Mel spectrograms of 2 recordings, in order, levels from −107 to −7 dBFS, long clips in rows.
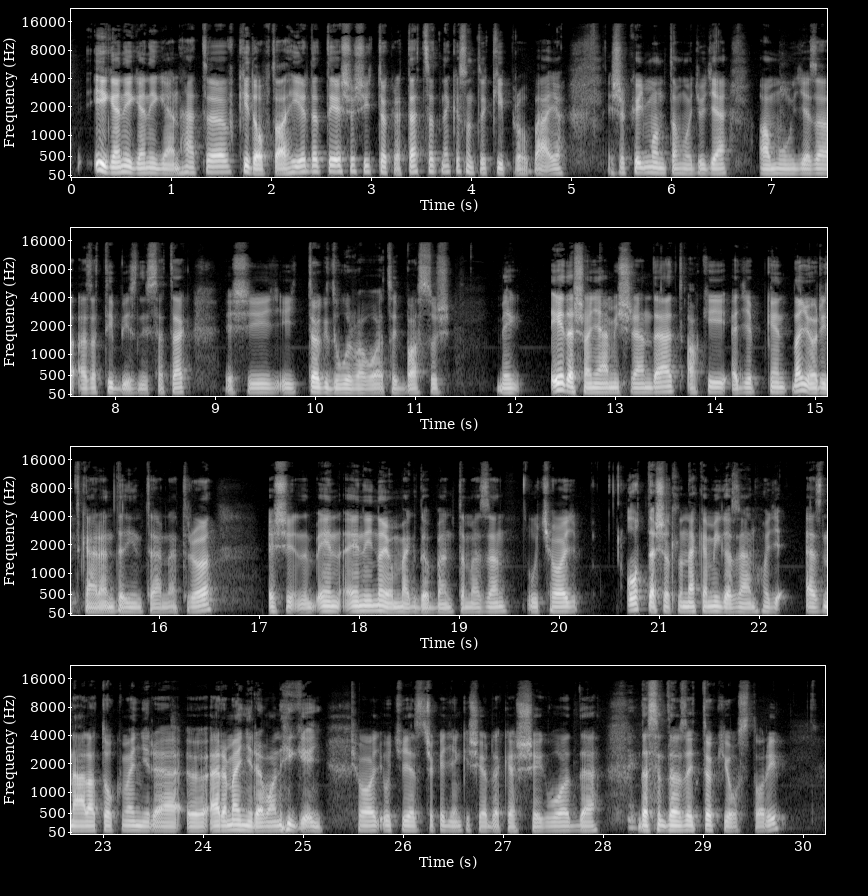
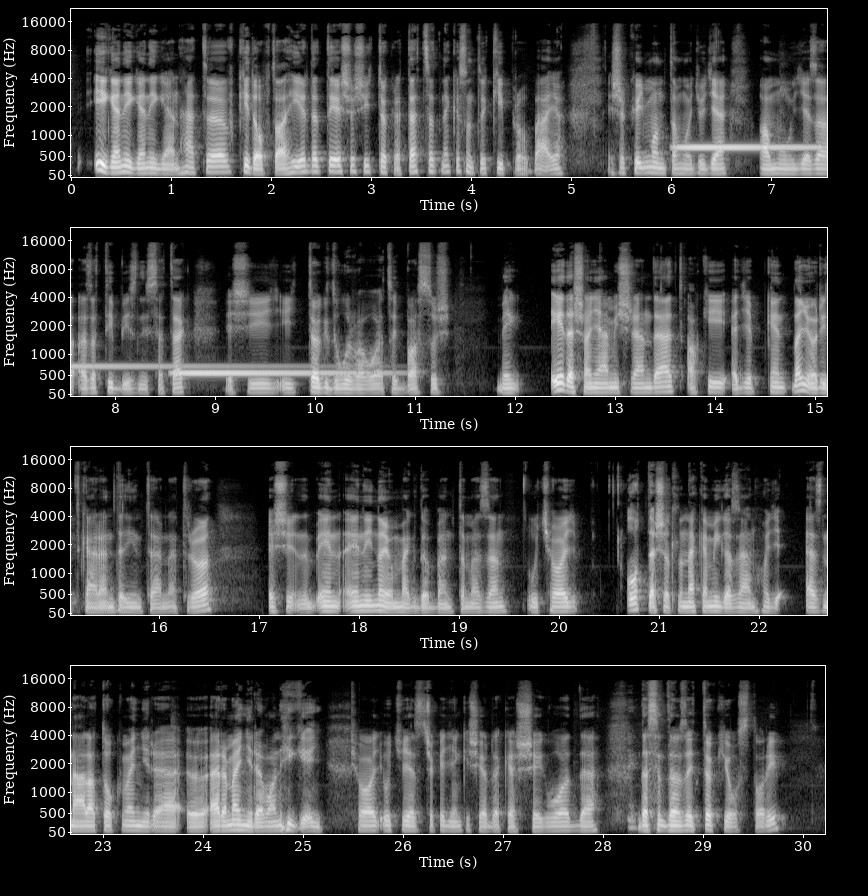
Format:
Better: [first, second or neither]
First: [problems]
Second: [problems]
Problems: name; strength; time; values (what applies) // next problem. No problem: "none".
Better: first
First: none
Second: doorbell; loud; from 6 to 11 s; peak 3 dB above the speech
